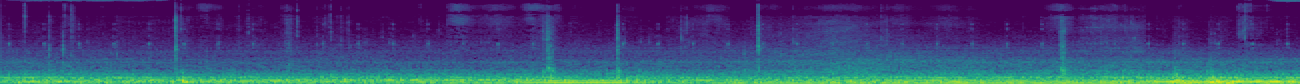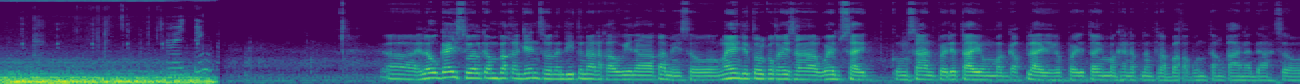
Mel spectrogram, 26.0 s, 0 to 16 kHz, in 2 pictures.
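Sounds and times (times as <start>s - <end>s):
engine and road rumble: 0.0s - 16.8s.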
